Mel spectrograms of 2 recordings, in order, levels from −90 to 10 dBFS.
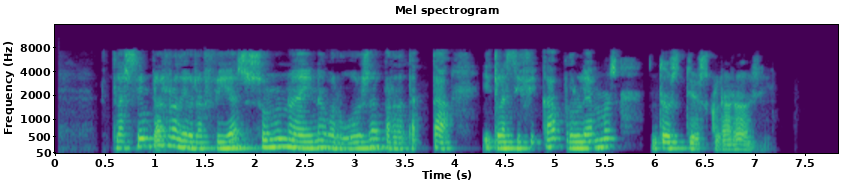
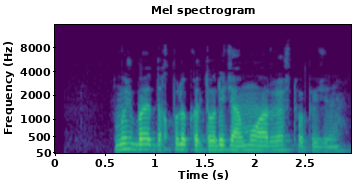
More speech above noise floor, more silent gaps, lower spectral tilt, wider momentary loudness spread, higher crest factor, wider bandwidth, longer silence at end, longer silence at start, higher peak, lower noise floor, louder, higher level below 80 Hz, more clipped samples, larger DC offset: first, 61 dB vs 46 dB; neither; second, -5 dB/octave vs -8.5 dB/octave; about the same, 8 LU vs 10 LU; second, 14 dB vs 20 dB; about the same, 7.8 kHz vs 8.4 kHz; first, 0.75 s vs 0.05 s; about the same, 0.6 s vs 0.6 s; about the same, -2 dBFS vs -2 dBFS; first, -76 dBFS vs -67 dBFS; first, -15 LUFS vs -22 LUFS; first, -52 dBFS vs -68 dBFS; neither; neither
